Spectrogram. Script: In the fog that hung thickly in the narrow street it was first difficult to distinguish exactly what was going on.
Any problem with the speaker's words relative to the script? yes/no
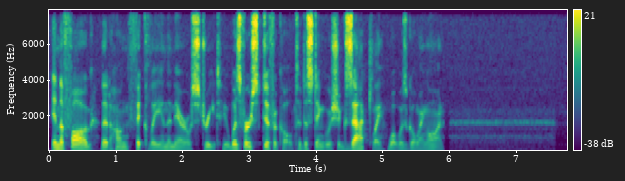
no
